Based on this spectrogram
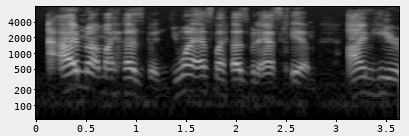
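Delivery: ordinary delivery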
